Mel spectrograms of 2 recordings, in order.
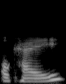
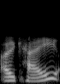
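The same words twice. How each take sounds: First: Okay is said in an American accent. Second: Okay is said in a non-American accent. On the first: This is how she had to say it in the US. "I had to go okay" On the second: This is how she said it before moving. "when I would say okay"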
